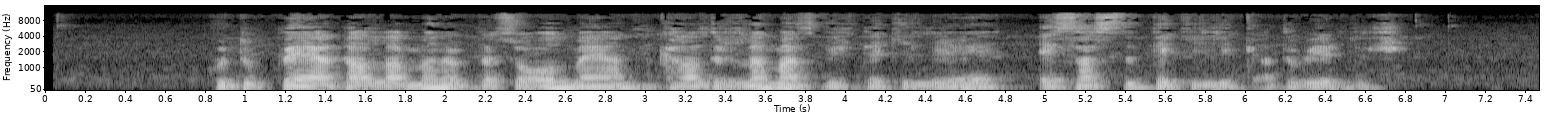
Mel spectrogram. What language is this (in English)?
Turkish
